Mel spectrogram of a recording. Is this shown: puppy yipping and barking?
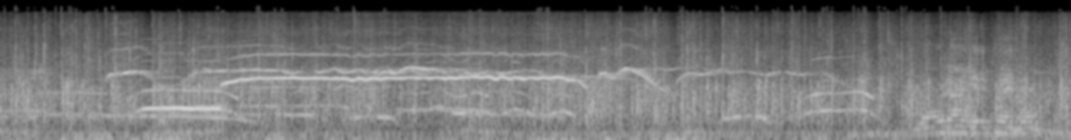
no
